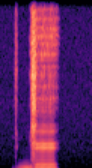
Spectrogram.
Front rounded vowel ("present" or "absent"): absent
